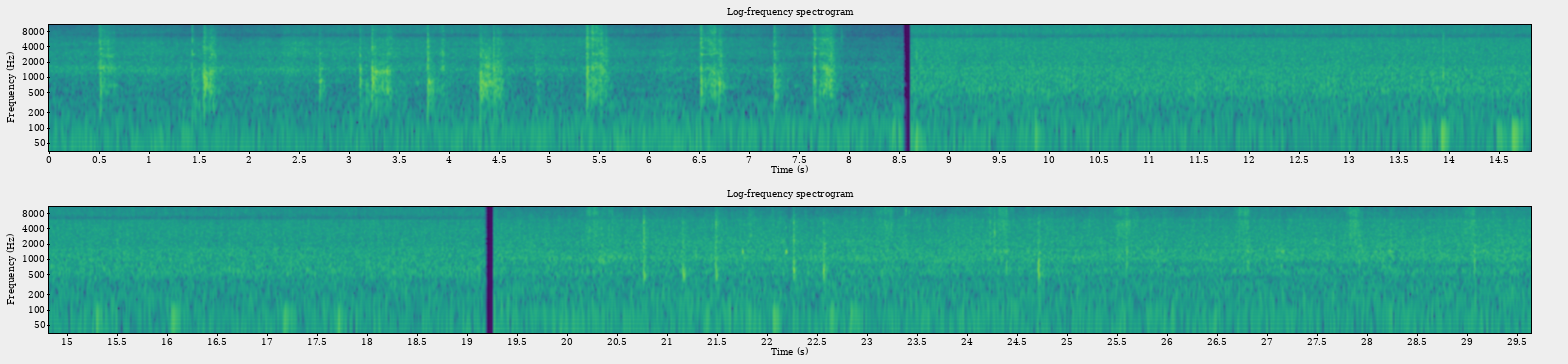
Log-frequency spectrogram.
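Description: Food frying in a pan, stirred with repeated scraping strokes of a utensil. About a third of the way in it changes suddenly to a steady sizzle. Later it turns to sizzling with scattered light pops and ticks.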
